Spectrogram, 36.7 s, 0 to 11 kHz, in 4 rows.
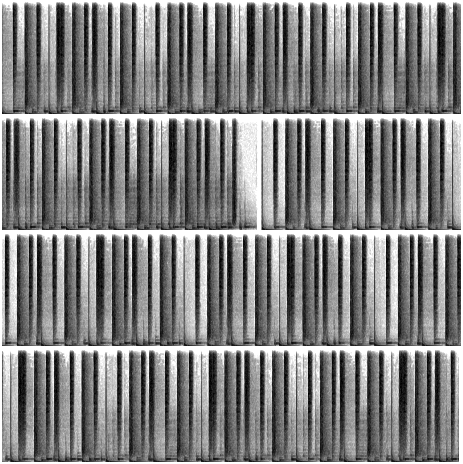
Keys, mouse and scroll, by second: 1.8 shift+click, 3.3 ctrl+-, 3.4 ctrl+-, 8.9 shift+click, 11.3 ctrl+-, 11.9 space, 12.9 ctrl++, 13.1 ctrl++, 15.6 shift+click, 18.0 scroll up 1, 21.1-21.6 scroll down 1, 24.0-25.9 scroll down 1, 25.9 scroll, 26.3 ctrl+g, 26.8 ctrl+-, 27.0 ctrl+-, 27.4 space, 32.5 ctrl+z, 33.9 ctrl+space, 34.8 ctrl+click, 35.1 shift+click.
